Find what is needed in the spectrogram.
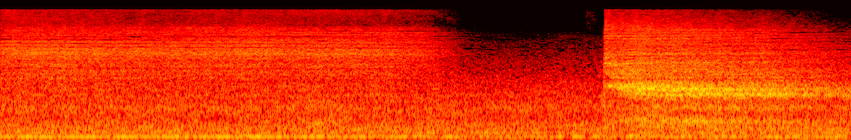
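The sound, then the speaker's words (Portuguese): A breath drawn in through the nose during a breathing exercise for pain control: a long, soft, airy hiss that grows slightly louder near the end, with no talk. “Puxar o ar pelo nariz.”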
